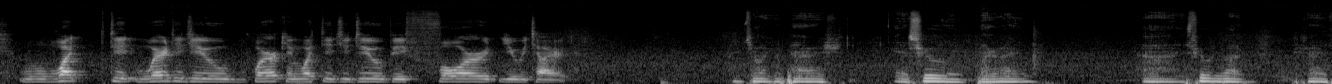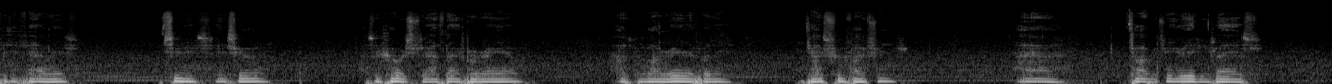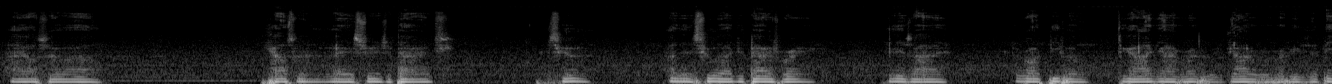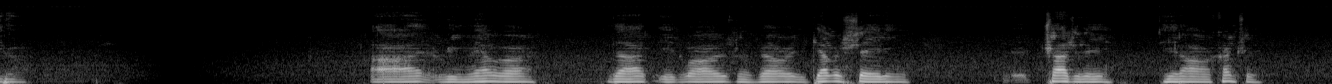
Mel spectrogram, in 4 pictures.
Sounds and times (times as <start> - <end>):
Male speech, man speaking: 0.0 - 5.8, 7.3 - 10.4, 11.4 - 14.1, 14.9 - 16.1, 17.0 - 18.6, 19.5 - 20.7, 21.3 - 22.4, 23.5 - 24.0, 24.6 - 26.0, 26.7 - 27.7, 29.3 - 31.2, 32.1 - 32.6, 33.3 - 34.8, 35.5 - 36.2, 36.8 - 40.3, 43.7 - 45.4, 46.0 - 49.1, 50.0 - 52.6
Narration, monologue: 0.0 - 53.2.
